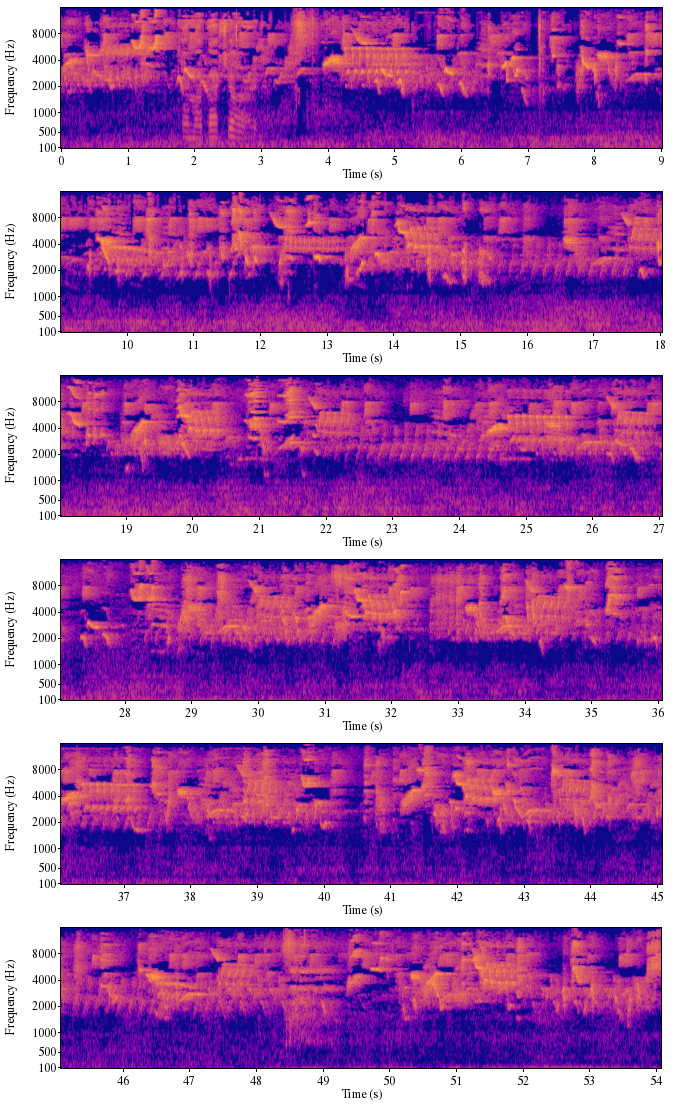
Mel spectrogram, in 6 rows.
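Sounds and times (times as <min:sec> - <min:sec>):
songbirds chirping and trilling: 0:00.0 - 0:54.0.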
